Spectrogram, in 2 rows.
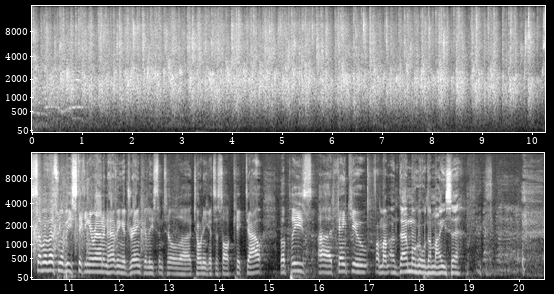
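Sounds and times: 
laughter: 0:00.0 - 0:01.1, 0:18.9 - 0:20.4
audience slow hand clap: 0:00.0 - 0:12.7
speech: 0:10.4 - 0:19.4.

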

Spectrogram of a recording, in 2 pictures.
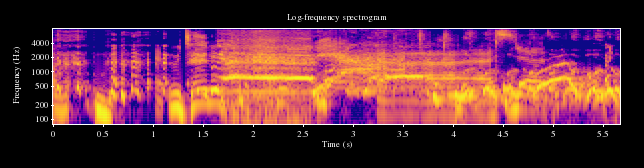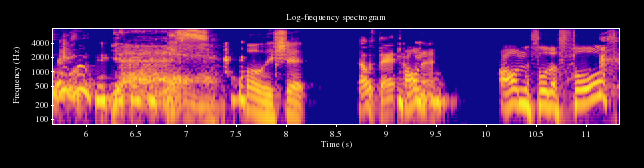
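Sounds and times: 
laughter: 0:00.0 - 0:07.8
speech: 0:00.0 - 0:11.3
audience cheering and yelling: 0:01.8 - 0:05.5.

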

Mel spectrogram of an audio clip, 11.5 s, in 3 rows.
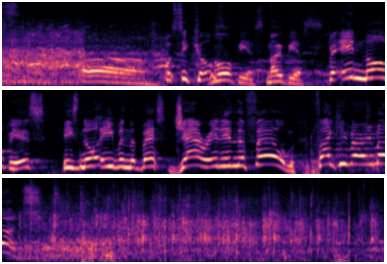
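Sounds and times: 
laughter: 0:00.0 - 0:03.4, 0:07.8 - 0:09.6
speech: 0:01.6 - 0:08.6
few people clapping unenthusiastically: 0:07.2 - 0:11.4.

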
